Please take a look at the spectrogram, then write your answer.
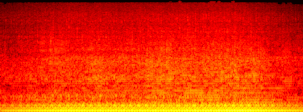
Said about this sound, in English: At this Forest Service ranger station and airstrip along the famous Middle Fork of the Salmon River, planes drop off gear and raft guides and clients who are about to launch a seven day float.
